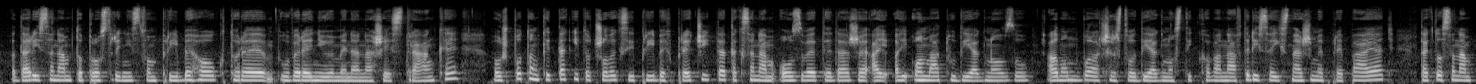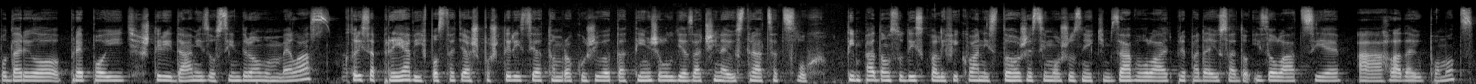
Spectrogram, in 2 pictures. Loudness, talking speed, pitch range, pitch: -18 LUFS, 180 wpm, 180-190 Hz, 185 Hz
